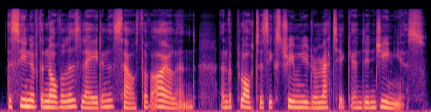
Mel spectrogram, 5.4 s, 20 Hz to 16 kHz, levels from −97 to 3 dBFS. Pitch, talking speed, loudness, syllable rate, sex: 185 Hz, 225 wpm, -18 LUFS, 6.4 syllables/s, female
